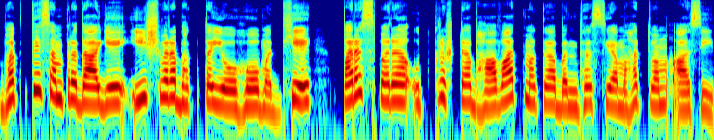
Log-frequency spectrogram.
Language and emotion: Sanskrit, neutral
